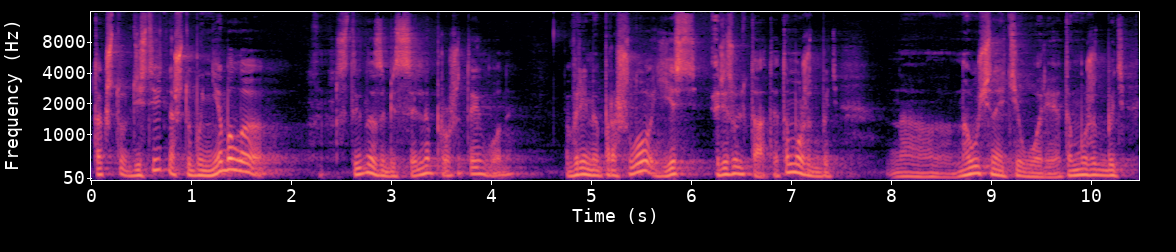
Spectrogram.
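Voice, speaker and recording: A man in his fifties, an author, giving thoughtful interview answers in a measured way with pauses and fillers. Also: mid-range voice, big pitch swings, a little mellow, long reverb tail. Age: 50s.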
